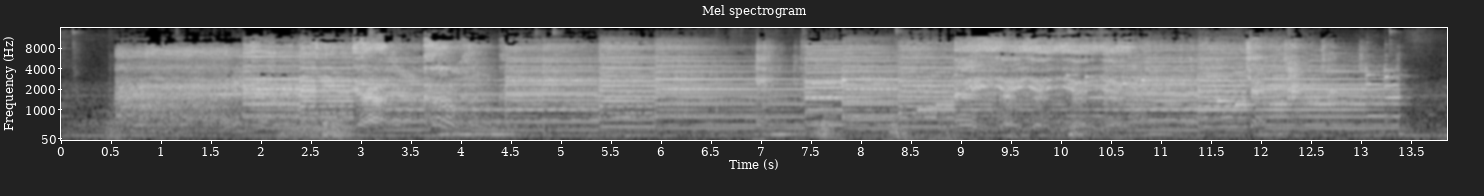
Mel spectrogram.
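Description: A song plays steadily for the whole stretch, with a dense tonal mix, sustained harmonic layers and bright bell-like tones over a constant bass line, fairly loud throughout.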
